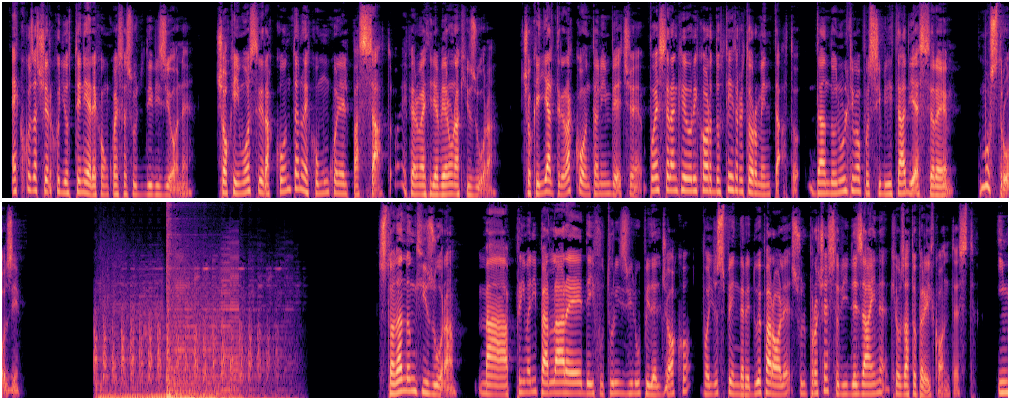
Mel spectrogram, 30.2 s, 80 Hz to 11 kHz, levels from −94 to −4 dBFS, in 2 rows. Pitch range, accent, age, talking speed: 150-185 Hz, native, 20-39, 140 wpm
